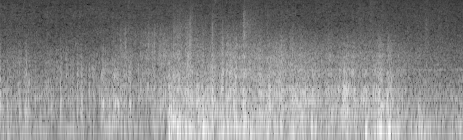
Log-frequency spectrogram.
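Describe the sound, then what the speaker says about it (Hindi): Steady heavy rain pours down while low thunder rumbles through, swelling louder partway and rolling on continuously. "ये तुम्हारी पहली बारिश है।"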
